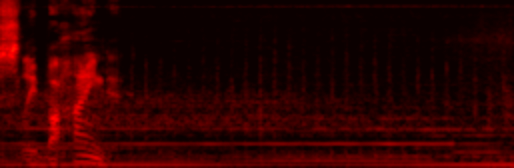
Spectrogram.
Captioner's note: none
